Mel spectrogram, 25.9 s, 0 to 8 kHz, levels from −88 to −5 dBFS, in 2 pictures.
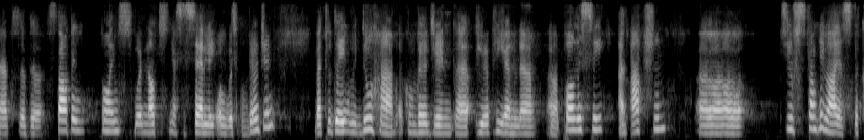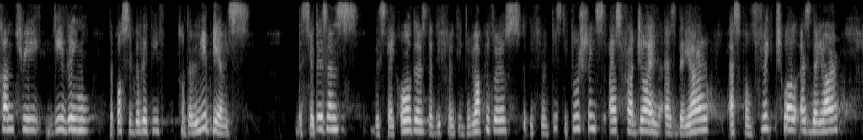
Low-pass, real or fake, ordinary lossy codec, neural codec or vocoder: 7.2 kHz; fake; Opus, 24 kbps; codec, 16 kHz in and 24 kHz out, 0.6 kbps, FireRedTTS-2 codec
